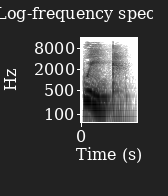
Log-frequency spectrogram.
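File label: "whig", British English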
